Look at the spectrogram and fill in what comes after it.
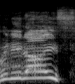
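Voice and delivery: very high, shrill, loud, urgent shriek. Voicing a character dragging an ally toward closing doors: screaming in character. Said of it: "As I'm screaming and trying to drag Lark".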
